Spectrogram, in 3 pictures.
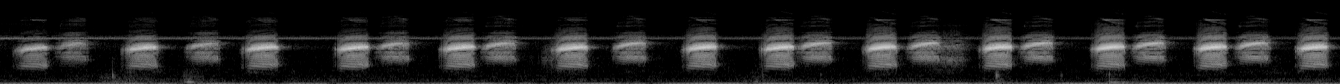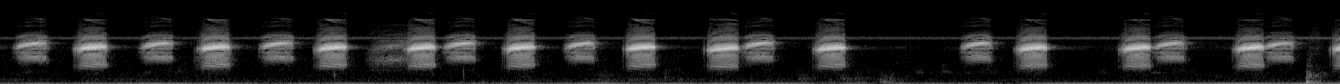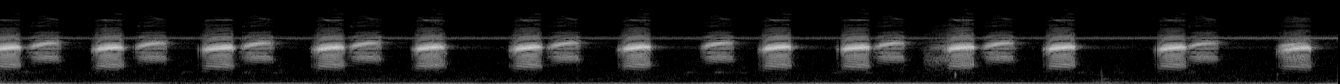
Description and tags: tree frog duett
Two male European tree frogs hidden in a bush, croaking in duett during the mating period,St.Sernin,France 1999.Mono-mic, Dat-Recorder
field-recording, ambient, frog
